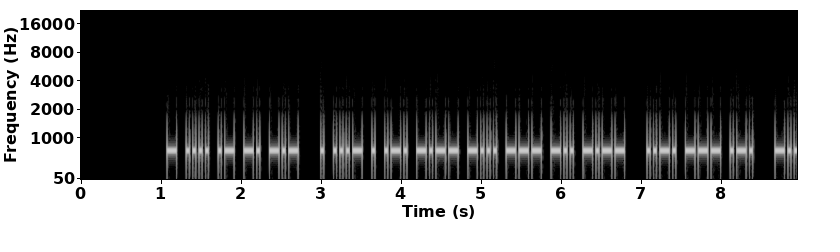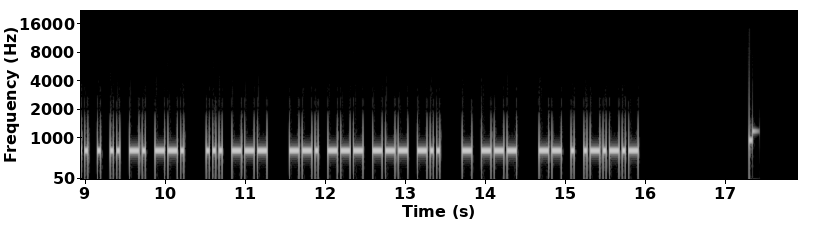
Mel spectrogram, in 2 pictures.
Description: Morse code, heard as a keyed tone, about 30 wpm, 700 Hz. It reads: THANK EVERYBODY FOR BEING SO GOOD TO ME.
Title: Sentences from Top 1400 Words 30wpm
